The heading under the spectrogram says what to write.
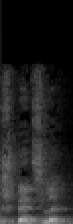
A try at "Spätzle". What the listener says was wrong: The E in German is usually pronounced, it's not silent.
